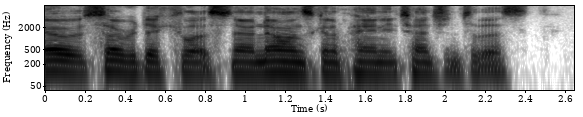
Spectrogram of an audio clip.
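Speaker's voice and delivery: plain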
